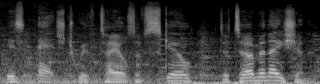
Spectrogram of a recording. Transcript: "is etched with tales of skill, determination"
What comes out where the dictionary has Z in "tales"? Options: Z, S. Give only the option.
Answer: Z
